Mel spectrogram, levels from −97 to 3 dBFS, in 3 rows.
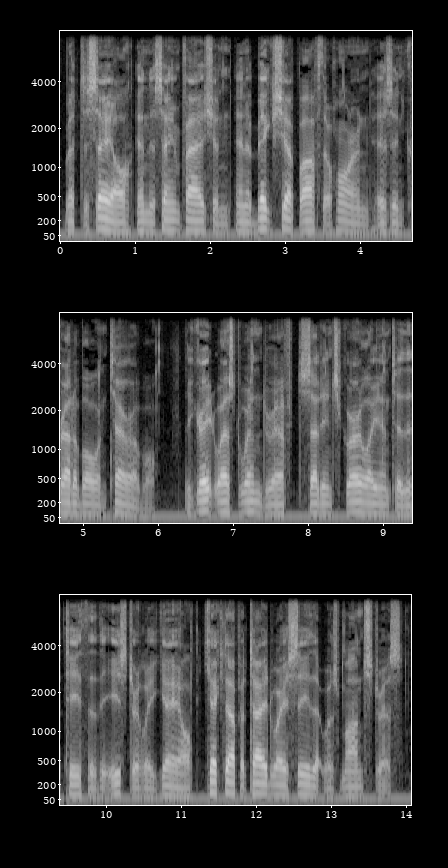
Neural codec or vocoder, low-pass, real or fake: none; 7.2 kHz; real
